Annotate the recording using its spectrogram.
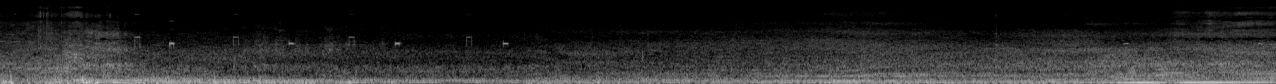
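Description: City bus engine running as it pulls away, over steady street traffic. There are a few faint short high beeps in the first few seconds, and a low vehicle hum grows louder near the end.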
